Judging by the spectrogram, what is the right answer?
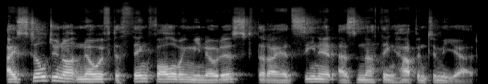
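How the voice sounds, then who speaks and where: A man reading a first-person scary story aloud as narrator, in a steady, even manner. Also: lowish voice, a little fast.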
